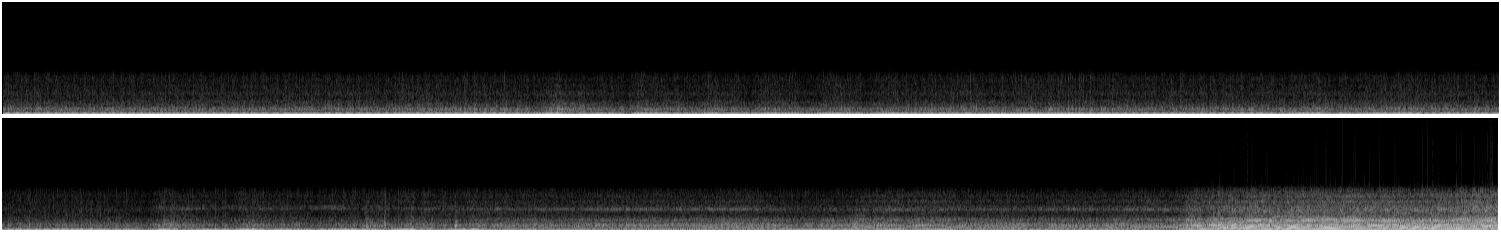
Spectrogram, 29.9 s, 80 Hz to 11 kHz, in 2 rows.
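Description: Peugeot 106 rally car's engine heard from inside the cabin, running at the start line with the revs held up and blipped. About 27 seconds in it gets sharply louder and the revs climb as the car launches hard off the start.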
